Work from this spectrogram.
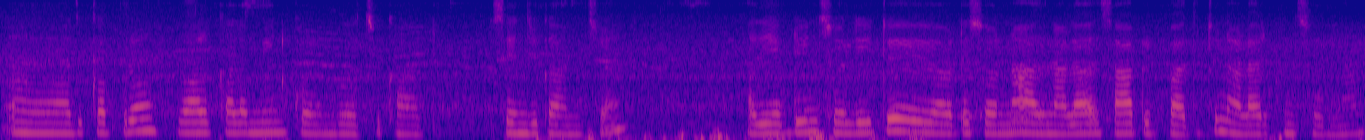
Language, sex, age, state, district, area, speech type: Tamil, female, 18-30, Tamil Nadu, Tiruvannamalai, rural, spontaneous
